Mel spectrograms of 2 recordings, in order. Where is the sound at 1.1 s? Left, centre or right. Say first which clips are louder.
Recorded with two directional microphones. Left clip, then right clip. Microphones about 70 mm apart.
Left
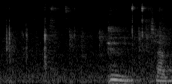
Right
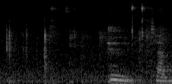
Left 1 dB; centre.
